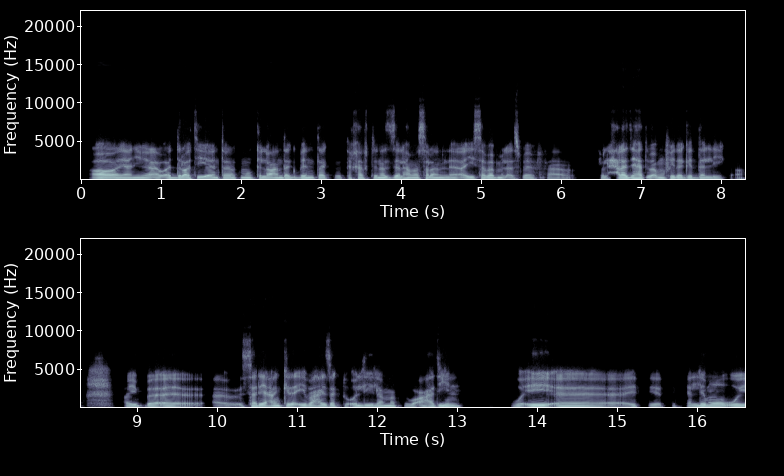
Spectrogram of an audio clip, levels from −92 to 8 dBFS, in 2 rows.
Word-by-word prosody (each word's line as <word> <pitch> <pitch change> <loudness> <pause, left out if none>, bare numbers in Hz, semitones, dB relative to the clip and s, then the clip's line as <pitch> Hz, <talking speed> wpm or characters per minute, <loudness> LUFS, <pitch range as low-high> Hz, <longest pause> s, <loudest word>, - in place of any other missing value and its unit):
آه 125 +1 +5
يعني 100 -1 0
أوقات 115 +4 0
دلوقتي 120 0 +3
أنت 115 -1 -1
ممكن 115 0 -1
لو 110 - +3
عندك 110 +2 +2
بنتك 125 +5 0 0.2
تخاف 110 +1 -4
تنَزِّلها 105 -2 0
مثلًا 100 0 0
لأي 95 +3 -1
سبب 100 0 0
من 100 - 0
الأسباب، 95 0 -6
ف - - -12 0.6
في - - -8
الحالة 115 - +4
دي 110 +1 +4
هتبقى 110 -3 +2
مفيدة 100 +1 +1
جدًا 90 -1 -2
ليك 85 -1 -4
آه، - - -14 0.6
طيب 115 -1 -2
آآ، 115 0 -1 0.5
سريعًا 130 +2 +2
كده 140 +2 +4
إيه 140 0 +2
بقى 140 -4 +1
عايزك 145 0 0
تقول 125 - -1
لي 130 0 0
لمّا 110 -1 0
بتبقوا 110 +2 -7
قاعدين 120 - 0 0.6
وإيه 125 +9 +4
آآ، 100 -3 -2
ت 100 -1 -10
تتكلِّموا 120 +9 0
و 110 - -1
110 Hz, 150 wpm, -25 LUFS, 100-120 Hz, 0.6 s, آه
